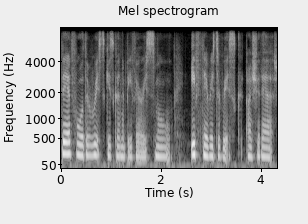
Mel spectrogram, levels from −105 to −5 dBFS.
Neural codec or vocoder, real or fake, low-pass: codec, 24 kHz, 3.1 kbps, DualCodec; fake; 7.2 kHz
